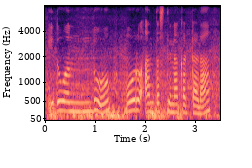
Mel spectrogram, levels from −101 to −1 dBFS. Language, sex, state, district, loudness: Kannada, female, Karnataka, Koppal, -16 LUFS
